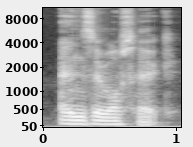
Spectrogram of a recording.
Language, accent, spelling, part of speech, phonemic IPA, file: English, UK, enzootic, noun / adjective, /ɛn.zoʊˈɒt.ɪk/, En-uk-enzootic.ogg
- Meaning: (noun) A disease that is consistently prevalent in a population of non-human animals in a limited region, season, or climate; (adjective) Like or having to do with an enzootic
